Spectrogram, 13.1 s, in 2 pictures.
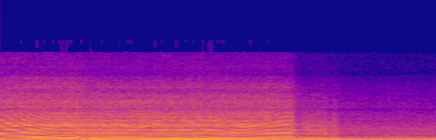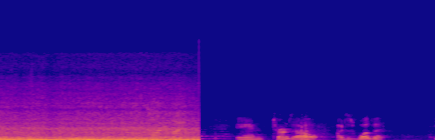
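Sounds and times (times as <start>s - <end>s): drag car engine at full throttle: 0.0s - 9.5s.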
